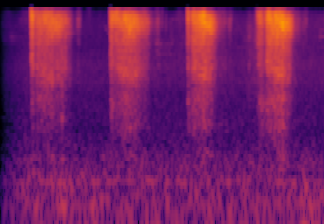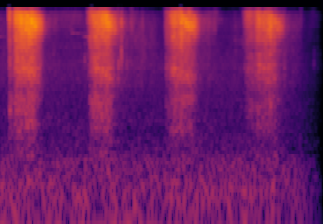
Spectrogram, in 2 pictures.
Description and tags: Sand picking shovel
Picking sand with a sandbox shovel.
child, playground, sand, sandbox, shovel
